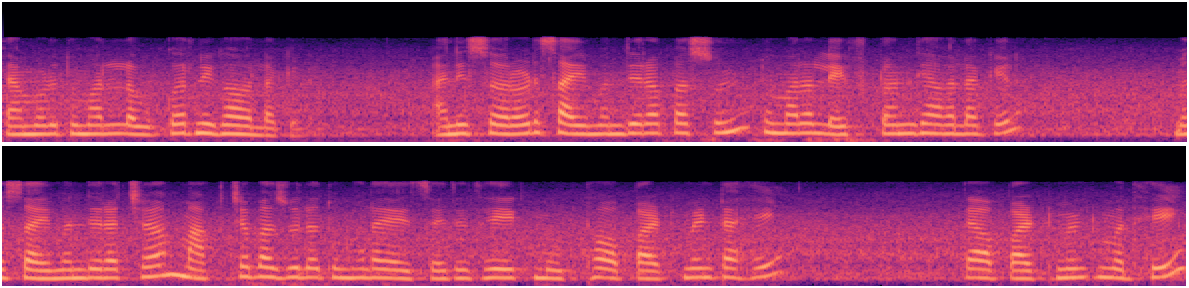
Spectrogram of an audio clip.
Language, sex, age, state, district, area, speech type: Marathi, female, 18-30, Maharashtra, Amravati, urban, spontaneous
